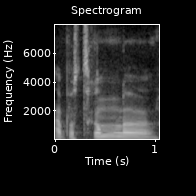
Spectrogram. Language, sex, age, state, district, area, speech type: Telugu, male, 18-30, Andhra Pradesh, West Godavari, rural, spontaneous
